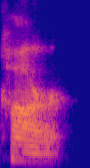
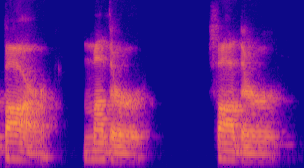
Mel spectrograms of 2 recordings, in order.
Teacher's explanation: the general American accent is rhotic. And what rhotic means is that the R is being pronounced.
